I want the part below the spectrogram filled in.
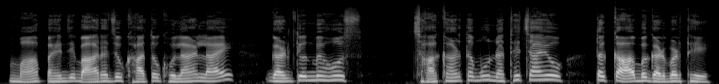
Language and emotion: Sindhi, fearful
